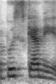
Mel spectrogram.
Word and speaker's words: Buscemi: time and you guys saw Steve Buscemi or buskenny as he would present it yeah it was scary okay sorry it's one of those ones that we all pronounce wrong and so it's just taken that way now but yeah I mean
